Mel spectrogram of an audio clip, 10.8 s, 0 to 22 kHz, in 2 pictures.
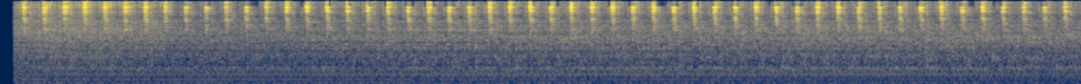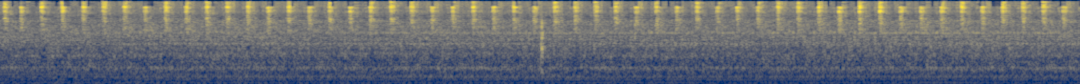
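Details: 1998 GSR engine idling unevenly with a lumpy pulse that stumbles now and then; sounds like a misfire, and code 73 suggests cylinder 3 (unconfirmed).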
